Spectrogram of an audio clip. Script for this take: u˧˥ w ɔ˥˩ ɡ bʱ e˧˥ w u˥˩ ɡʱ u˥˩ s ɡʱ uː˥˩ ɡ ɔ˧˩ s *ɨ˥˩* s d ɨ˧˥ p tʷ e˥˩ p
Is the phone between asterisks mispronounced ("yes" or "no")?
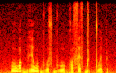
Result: yes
